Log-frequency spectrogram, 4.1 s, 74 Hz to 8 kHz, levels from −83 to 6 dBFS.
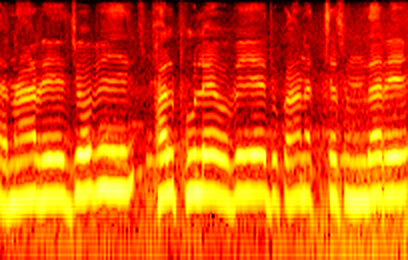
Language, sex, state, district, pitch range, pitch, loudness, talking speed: Chhattisgarhi, male, Chhattisgarh, Rajnandgaon, 225-245 Hz, 235 Hz, -12 LUFS, 205 wpm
